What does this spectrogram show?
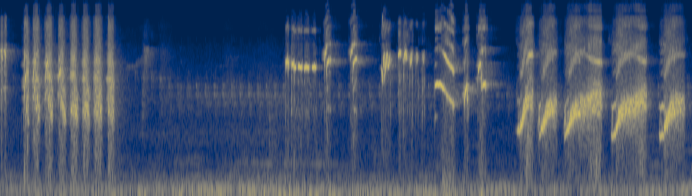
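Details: Orange-headed thrush as a lure singer: a quick stutter of rapid buzzy notes, a pause, then high whistles and loud rising slurred phrases repeated toward the end.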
